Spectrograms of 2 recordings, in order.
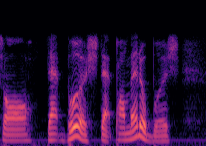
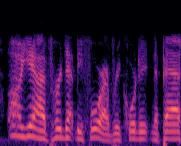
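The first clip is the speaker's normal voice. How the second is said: mock nonchalant, casual, offhand, playing it off; 4 semitones higher than usual. Retelling answering the crew after a loud roar: retelling playing it off casually. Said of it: "playing it off like this is normal".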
